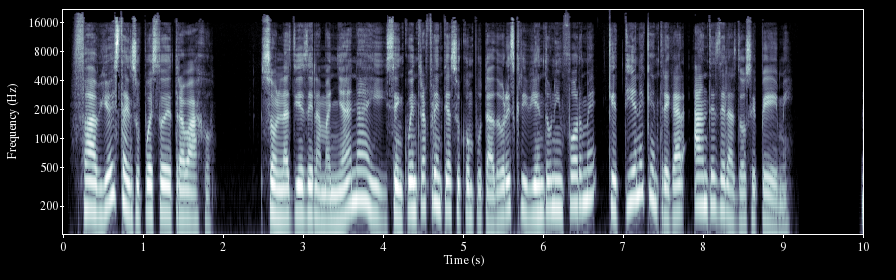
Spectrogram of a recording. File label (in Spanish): E Learning Estres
